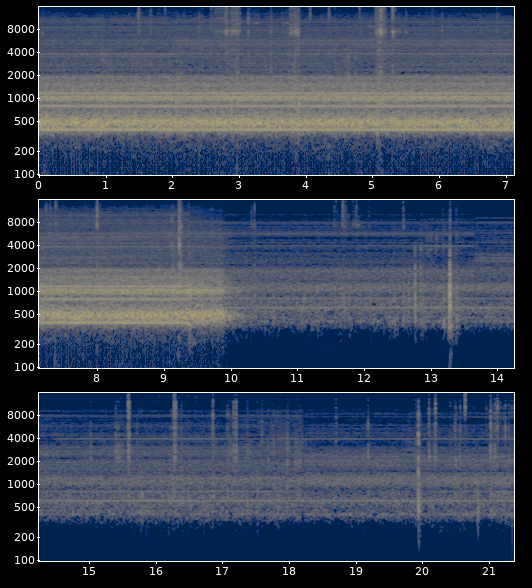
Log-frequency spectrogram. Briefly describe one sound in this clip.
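A cotton swab scrapes and taps lightly against small plastic parts.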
